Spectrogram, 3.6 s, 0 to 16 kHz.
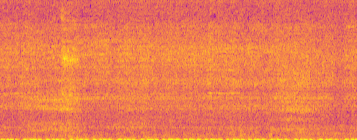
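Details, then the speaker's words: Jaguar XKR (X100) V8 idling after Denso coil packs fitted on bank 1: uneven, loping idle with stumbling pulses, multiple misfire pending codes, open loop fault and restricted performance returning. "multiple sisire multiple multiple misfire oh no restricted performance is gone again so they're pending codes pending"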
